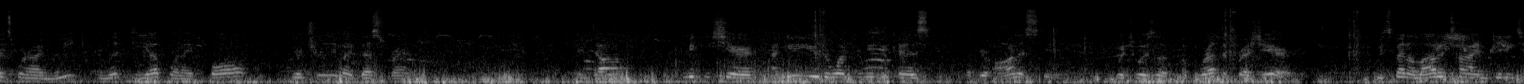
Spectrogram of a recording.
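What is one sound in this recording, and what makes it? A man speaks calmly nearby outdoors.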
